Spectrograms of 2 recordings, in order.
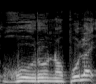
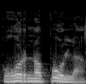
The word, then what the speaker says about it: γουρνοπούλα: Όπα, λέει γουρουνοπούλα ή γουρνοπούλα. – Είναι διαφορετικά πράγματα, έχω αυτή την απορία. – Είναι βουβό αυτό, δεν προφέρεται αυτό. – Ωραία. – Λέγεται γουρνοπούλα.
